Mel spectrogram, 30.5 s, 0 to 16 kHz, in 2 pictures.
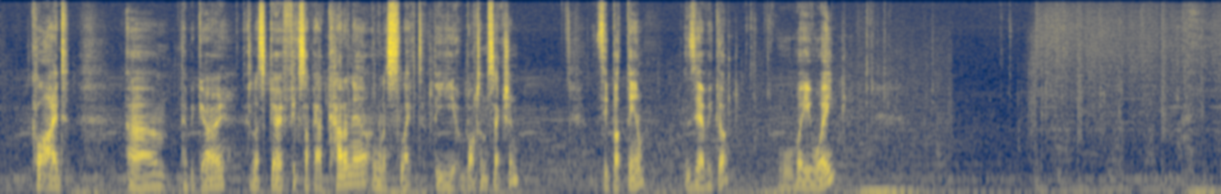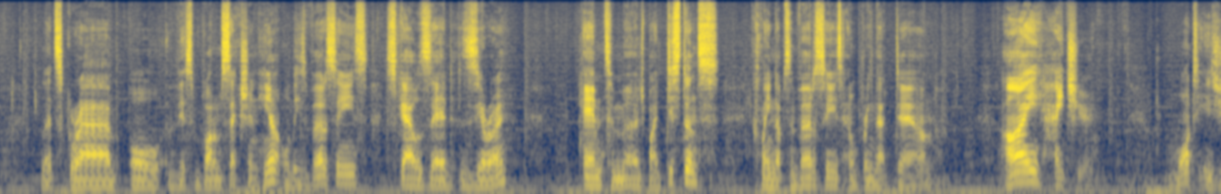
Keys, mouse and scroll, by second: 0.6 middle click, 1.2 Tab, 1.8 Tab, 2.5 click, 3.5 3, 4.5 middle click, 4.9 z, 5.4 middle click, 5.6 a, 5.8-7.6 middle drag, 8.6 z, 9.2 middle click, 10.0 g, 12.6 z, 13.3 a, 13.6 middle click, 15.0 KP_3, 16.5 b, 17.5 click, 17.9 1, 18.5 b, 19.6 s, 22.1 m, 24.1 g, 25.4 z, 25.9 middle click, 26.8 middle click, 28.3 Tab, 29.2 Tab, 29.6 middle click.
